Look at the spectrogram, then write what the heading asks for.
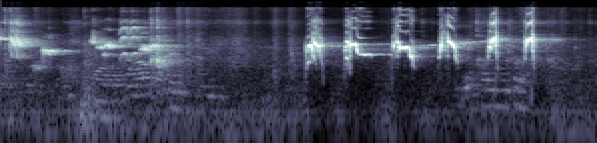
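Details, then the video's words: Cucak ijo, the greater green leafbird, delivering its repertoire of learned phrases (isian): a jumble of warbled, slurred notes, a short quiet gap, then six sharp, loud, high notes repeated about every third of a second over a low background hum. "cucak ijo mewah ful jamtrok bongkar isian"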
